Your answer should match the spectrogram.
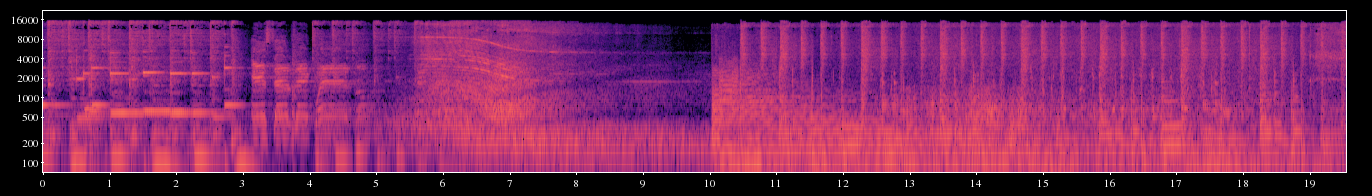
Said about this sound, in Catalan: Ja heu sentit que han posat així l'àudio de tempesta, de pluja.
